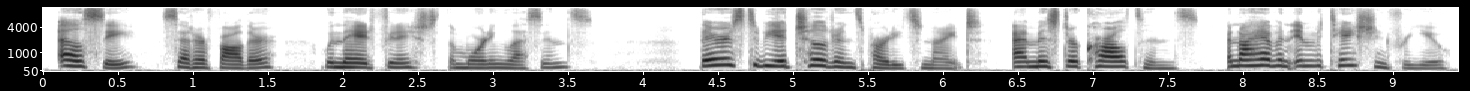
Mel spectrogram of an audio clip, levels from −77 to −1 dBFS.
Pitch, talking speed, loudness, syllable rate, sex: 230 Hz, 190 wpm, -19 LUFS, 5.6 syllables/s, female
